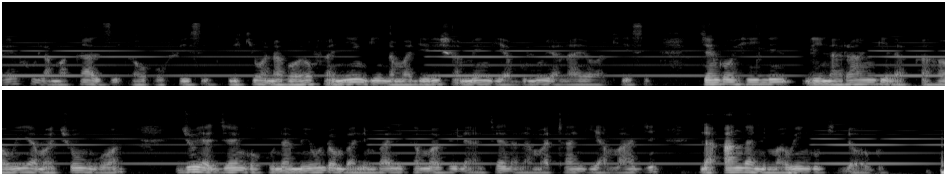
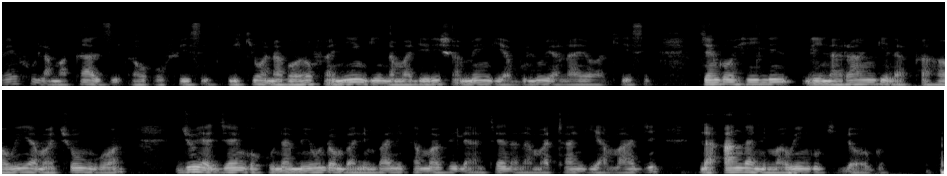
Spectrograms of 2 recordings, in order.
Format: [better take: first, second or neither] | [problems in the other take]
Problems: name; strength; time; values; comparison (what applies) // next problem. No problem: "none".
second | background sound (Wind instrument, woodwind instrument); 14 dB below the speech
